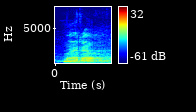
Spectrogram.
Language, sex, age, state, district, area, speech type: Kannada, female, 18-30, Karnataka, Mysore, urban, read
